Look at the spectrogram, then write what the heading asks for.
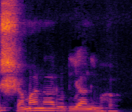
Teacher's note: विसर्ग का उच्चारण हल्के ह के साथ किया जाता है और यह उच्चारण अधिक समय लेकर नहीं किया जाता बल्कि इसे जल्दी से बोला जाता है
